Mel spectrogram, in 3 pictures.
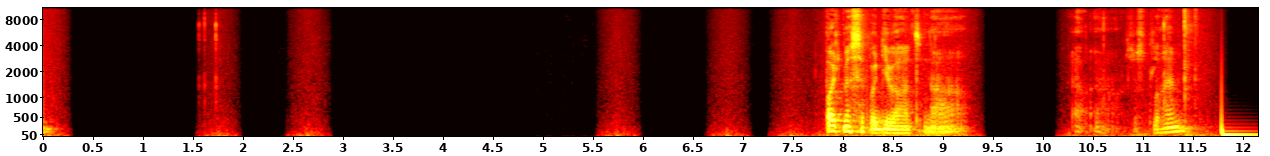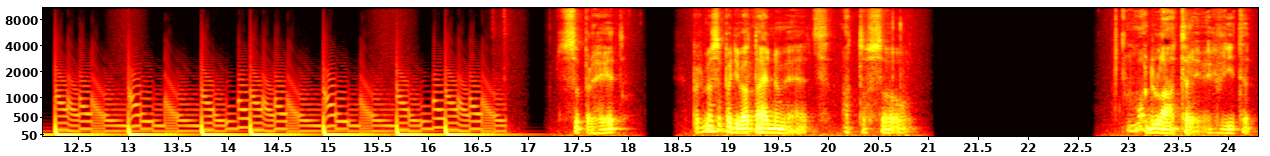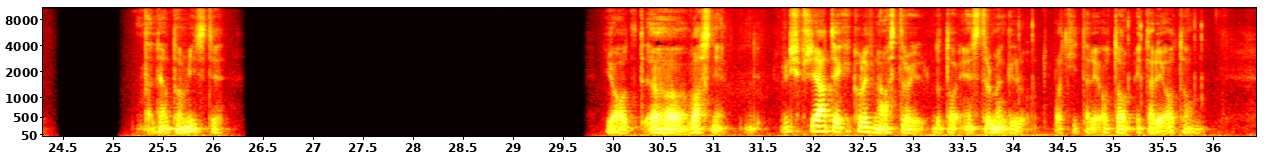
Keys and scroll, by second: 11.4 shift+space, 16.6 shift+space.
